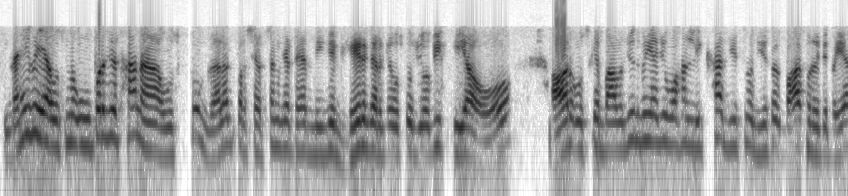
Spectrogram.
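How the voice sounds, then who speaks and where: A man's voice: high voice, vocal fry, no room sound. A man with a Bihari accent speaks deferentially and apologetically, pleading and explaining himself over the phone. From Bihar, India. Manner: deferential, pleading, repeatedly saying brother. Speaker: caller being confronted over a social media comment. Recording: tinny, lo-fi recorded phone call.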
